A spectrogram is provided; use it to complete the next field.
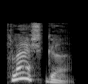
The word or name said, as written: flashgun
